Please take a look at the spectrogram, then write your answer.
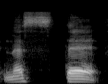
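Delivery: ordinary delivery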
